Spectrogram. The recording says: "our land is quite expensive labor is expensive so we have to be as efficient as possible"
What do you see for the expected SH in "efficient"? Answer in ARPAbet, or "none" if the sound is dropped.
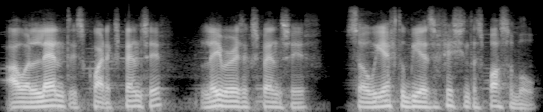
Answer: SH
